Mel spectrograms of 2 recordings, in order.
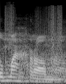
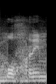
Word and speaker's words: mahram: Yang benar itu pengucapannya itu mahram. Kalau muhrim itu orang yang ihram.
